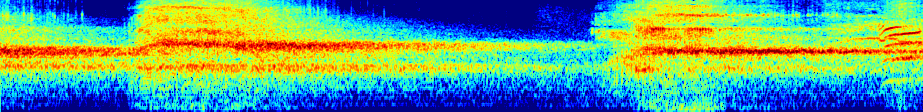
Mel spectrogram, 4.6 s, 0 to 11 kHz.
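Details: Captive beluga, Mirai or Niko, during training at Port of Nagoya Public Aquarium on 20 February 2021; two loud high squealing bursts with bright harmonics, separated by a quieter sustained tone.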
